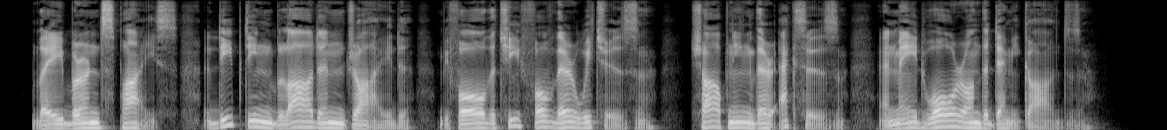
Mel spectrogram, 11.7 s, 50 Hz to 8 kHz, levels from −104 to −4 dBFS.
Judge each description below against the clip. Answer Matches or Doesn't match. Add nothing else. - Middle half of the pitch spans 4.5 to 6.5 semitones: Doesn't match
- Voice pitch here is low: Matches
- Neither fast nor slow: Doesn't match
